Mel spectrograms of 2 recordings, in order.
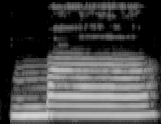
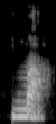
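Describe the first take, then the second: First: The pitch stays high and level. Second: The syllable is short and light. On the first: "the first tone, you almost say it like someone singing a pitch in a choir. You just kind of hold it" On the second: "the light sound"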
